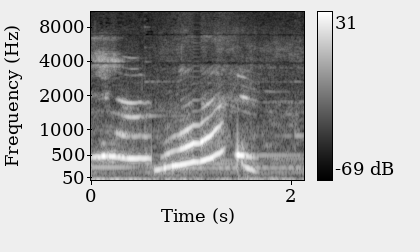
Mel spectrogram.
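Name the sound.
kitten meowing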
